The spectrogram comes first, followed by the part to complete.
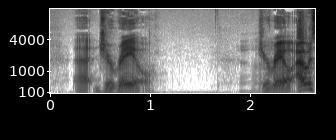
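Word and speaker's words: Jarael: I also realized that I've been pronouncing um I said Geriel.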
